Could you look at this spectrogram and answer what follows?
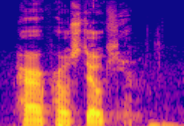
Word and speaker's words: paraprosdokian: a big word so let's break it down into syllables and pronounce it para pros dokyun para pros dokyun that is the word so para pros dokyun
